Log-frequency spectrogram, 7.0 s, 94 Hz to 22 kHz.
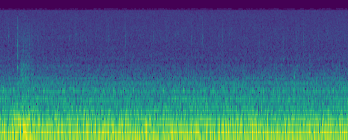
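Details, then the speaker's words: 1998 Jeep Grand Cherokee Laredo at idle: low, uneven idle that wavers and dips on its own as if about to stall; rough idle, cause not found. "Why is this doing this? It's just doing this all on its own. It's like it wants to stall out."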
